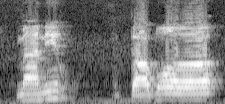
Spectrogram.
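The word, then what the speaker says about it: مَنِ ارْتَدَّ: তো এখন কিভাবে উচ্চারণ হবে? মানির তাদা, এখানে রটা পোর হবে বা মোটা হবে।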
